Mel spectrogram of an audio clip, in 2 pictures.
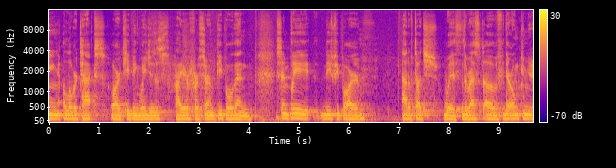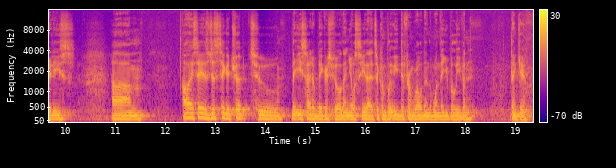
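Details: Adult man speaking; normal voice.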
